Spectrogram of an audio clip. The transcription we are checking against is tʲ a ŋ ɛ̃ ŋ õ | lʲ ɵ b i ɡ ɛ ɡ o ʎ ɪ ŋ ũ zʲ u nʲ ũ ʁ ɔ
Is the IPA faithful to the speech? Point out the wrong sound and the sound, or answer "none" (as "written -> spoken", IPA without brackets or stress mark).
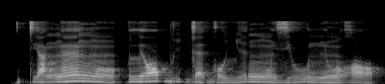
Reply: ɵ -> ɔ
